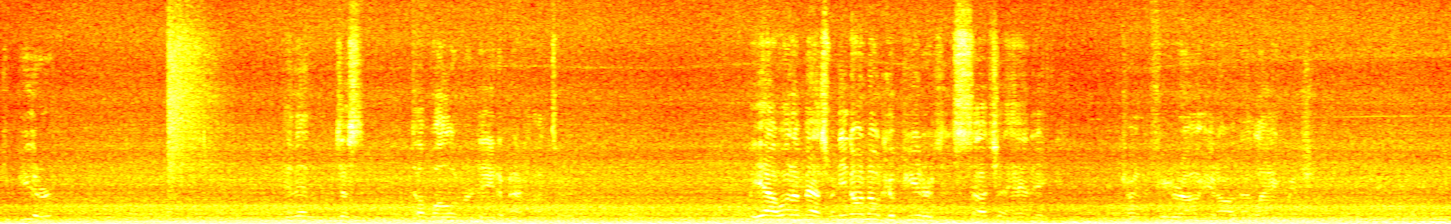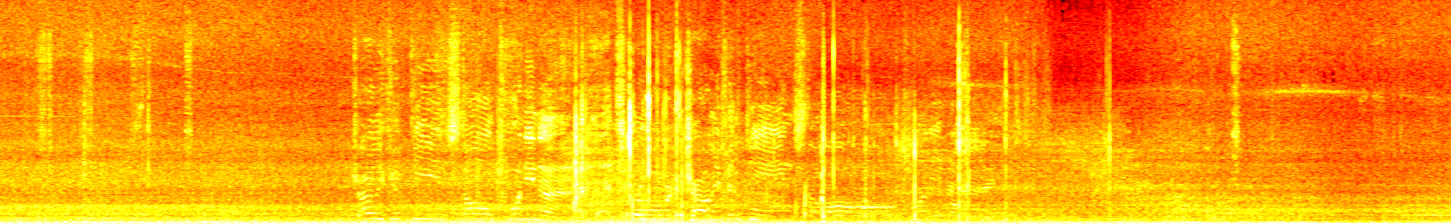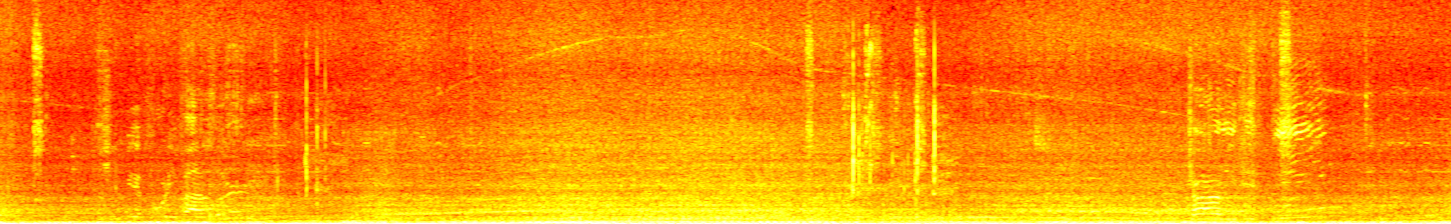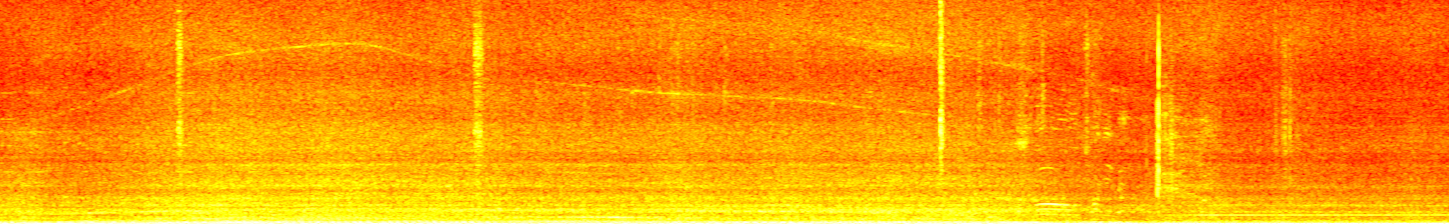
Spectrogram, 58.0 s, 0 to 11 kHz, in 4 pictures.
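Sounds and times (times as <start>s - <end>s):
truck engine running: 0.0s - 58.0s.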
